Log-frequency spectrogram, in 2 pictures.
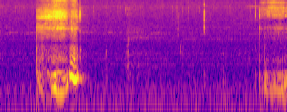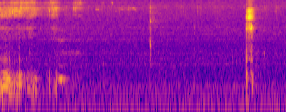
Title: Doggy snoring so funny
